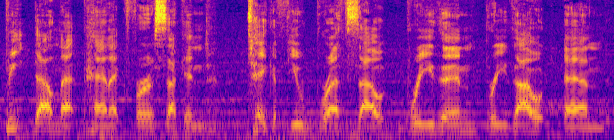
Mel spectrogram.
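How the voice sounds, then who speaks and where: A man narrating as game master, calmly describing scenes and calling for dice rolls. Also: mid-range voice. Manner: calm, descriptive scene-setting with soft pauses. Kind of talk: narrating a tabletop game over music. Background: loud background music.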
